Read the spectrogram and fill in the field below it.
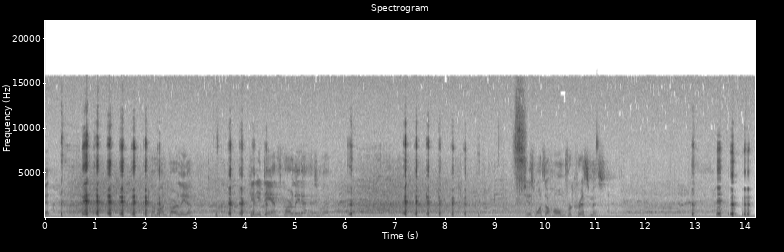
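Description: An older man laughs heartily close by.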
